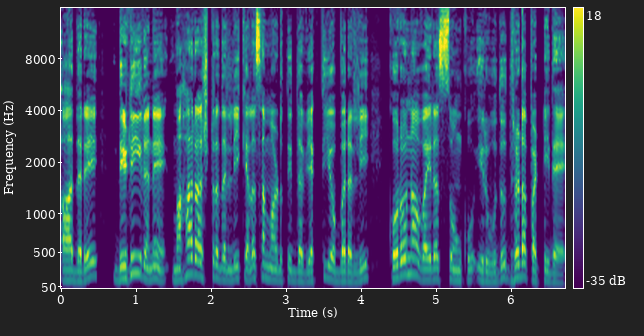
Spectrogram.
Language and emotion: Kannada, neutral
